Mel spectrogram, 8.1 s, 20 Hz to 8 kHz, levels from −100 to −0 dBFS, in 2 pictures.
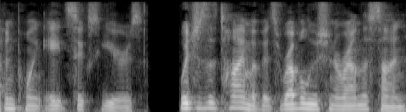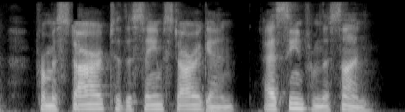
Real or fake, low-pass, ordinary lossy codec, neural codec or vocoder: fake; 7.2 kHz; MP3, 48 kbps; vocoder, 22.05 kHz, 80 mel bands, Vocos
